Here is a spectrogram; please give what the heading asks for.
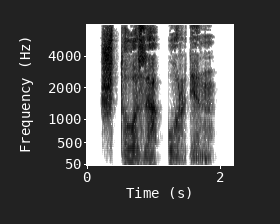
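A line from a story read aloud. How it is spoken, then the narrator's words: Menacing repeated question. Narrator (Russian): грозно повторил он свой вопрос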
